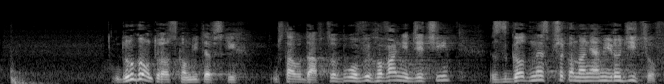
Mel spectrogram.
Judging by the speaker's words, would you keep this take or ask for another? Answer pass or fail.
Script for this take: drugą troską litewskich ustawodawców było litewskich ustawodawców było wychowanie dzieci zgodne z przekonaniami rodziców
fail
